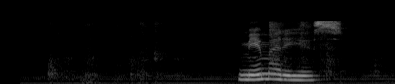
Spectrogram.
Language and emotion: Russian, neutral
